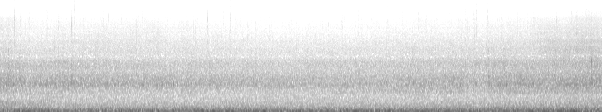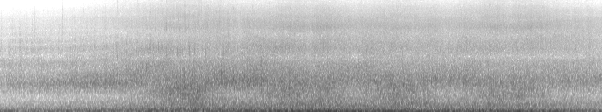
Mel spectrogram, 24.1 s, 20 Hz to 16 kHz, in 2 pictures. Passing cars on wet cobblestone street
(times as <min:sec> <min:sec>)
0:10.0 0:24.0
